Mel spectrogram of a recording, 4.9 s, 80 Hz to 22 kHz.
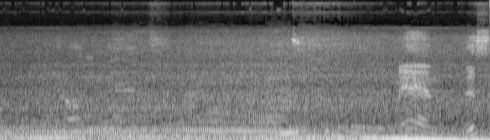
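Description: A mid-engine Toyota MR2 SW20 accelerates hard through the gears, its engine note climbing and dropping across shifts at close range, loud and steady, with people talking over it inside the cabin.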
